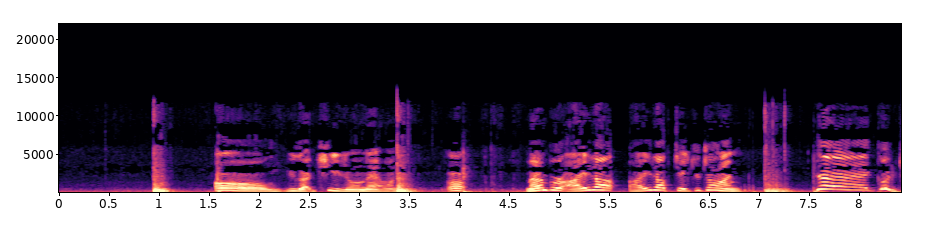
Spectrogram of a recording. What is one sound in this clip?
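A ball bounces with dull thuds on a wooden deck.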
